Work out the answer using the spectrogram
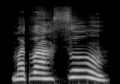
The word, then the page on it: ma datsu: Otomí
